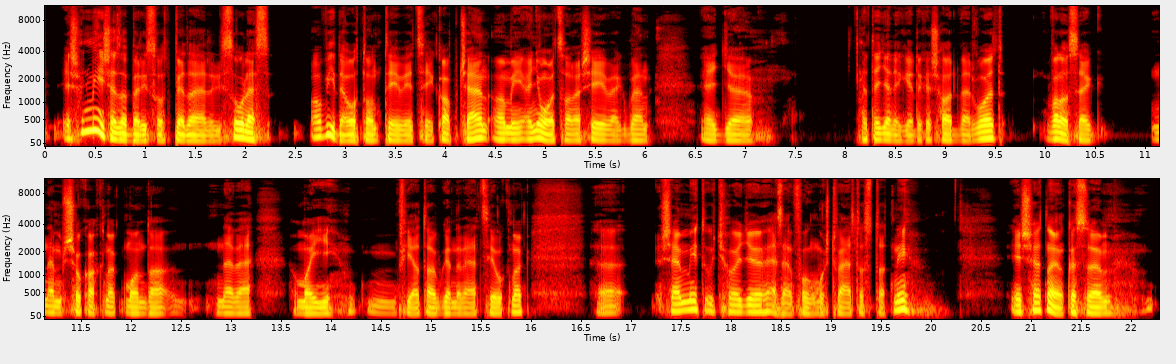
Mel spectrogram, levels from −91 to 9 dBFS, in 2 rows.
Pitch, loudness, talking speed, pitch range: 100 Hz, -20 LUFS, 125 wpm, 95-120 Hz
